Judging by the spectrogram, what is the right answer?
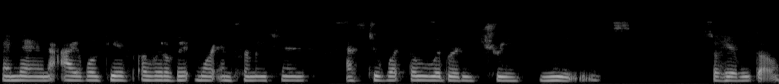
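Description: Speaking in a Haitian accent, a woman talks at a medium pitch and a fairly slow pace, her loudness very even and her intonation monotone and flat. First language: Haitian Creole. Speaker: creative. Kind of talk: personal storytelling.

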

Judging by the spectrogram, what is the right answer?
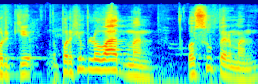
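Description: A man's medium-pitched voice proceeds at a moderate pace. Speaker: activist and city councillor. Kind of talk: radio interview. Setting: radio studio. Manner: hesitant, repeats words.

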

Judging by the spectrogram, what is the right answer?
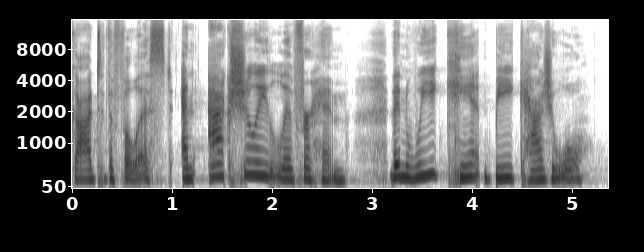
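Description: Using an ordinary speaking voice, a woman with a fairly high pitch talks at a fairly slow pace with lively intonation, the sound dry and close with no echo. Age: 20s. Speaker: podcast host teaching the Bible. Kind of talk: Bible teaching talk. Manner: casual, conversational.

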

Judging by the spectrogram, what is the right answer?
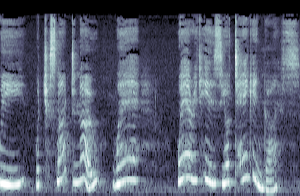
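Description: A woman's put-on character voice at an extremely high pitch, very slow, with long, frequent pauses. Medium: read story. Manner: timid, hesitant.

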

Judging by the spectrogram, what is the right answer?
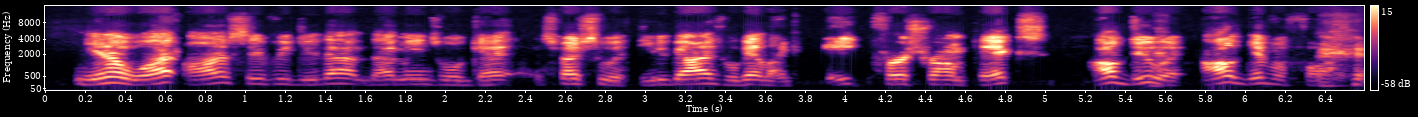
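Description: A man's raised, projected voice, high in pitch, at a very fast pace with hardly any pauses and big swings in loudness. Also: dry, close sound with no echo. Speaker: podcast co-host. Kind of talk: casual chat. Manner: animated, profane and laughing.

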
